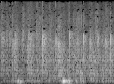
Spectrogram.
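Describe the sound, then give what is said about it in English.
Audience applause from a packed house after two presentations, a dense, continuous clatter of many hands clapping at an even level throughout, with no voices over it. “I think they deserve another round of applause.”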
